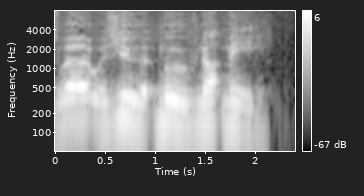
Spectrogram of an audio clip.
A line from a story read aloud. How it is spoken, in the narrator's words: the husband gruffly says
